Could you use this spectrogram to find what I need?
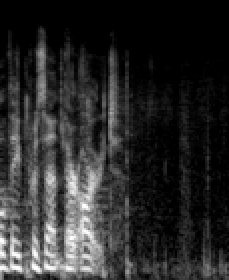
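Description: A woman speaks loudly and briefly through a microphone in a large hall.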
